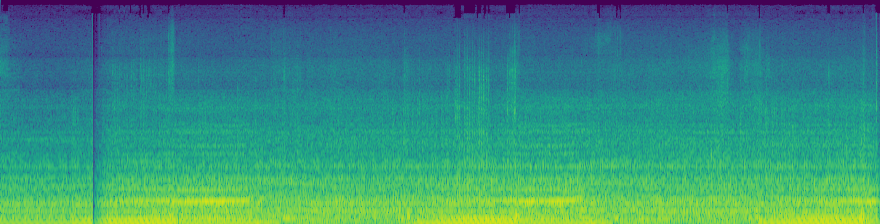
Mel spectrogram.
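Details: Idling car whose power steering pump whines louder as the wheel is turned, still whining after two fluid changes with flushing; an additive is later used to fix it.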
